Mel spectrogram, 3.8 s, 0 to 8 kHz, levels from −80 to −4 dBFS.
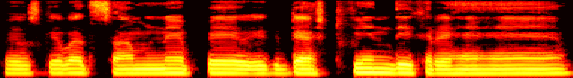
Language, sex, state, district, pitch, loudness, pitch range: Hindi, male, Bihar, Jamui, 125 Hz, -18 LUFS, 125-130 Hz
